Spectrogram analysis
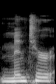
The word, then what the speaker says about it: Mentor: You gotta say it like mentor. Okay, mentor. Not like sensei, but mentor. Yeah, mentor, but everybody down there is mentor. Mentor. Get rid of the T. Mentor. Mentor. Mentor. Mentor. You ain't saying it right unless you say mentor.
